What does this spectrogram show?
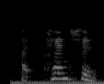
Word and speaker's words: attention: Attention, attention. Anh chị thấy chữ sần thì nhấn cái dòng cái âm phía trước đó.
